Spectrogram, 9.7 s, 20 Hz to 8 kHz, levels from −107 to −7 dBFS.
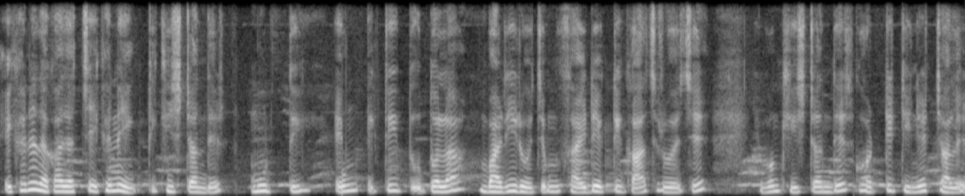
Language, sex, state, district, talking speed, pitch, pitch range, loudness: Bengali, female, West Bengal, Dakshin Dinajpur, 135 wpm, 230 Hz, 210-250 Hz, -24 LUFS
